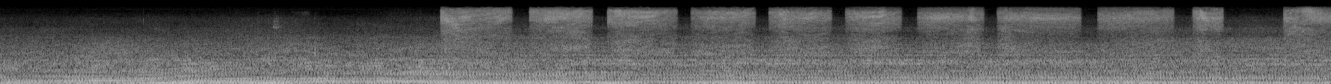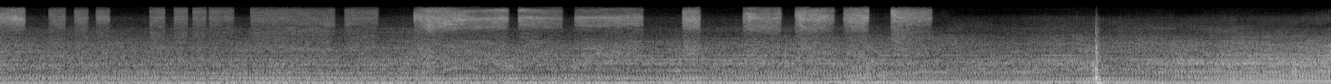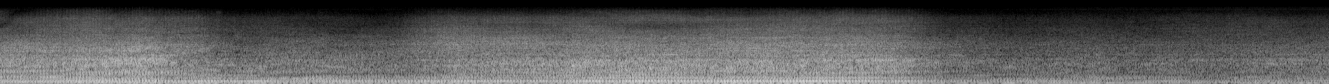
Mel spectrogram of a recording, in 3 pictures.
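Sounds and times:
low mechanical hum: 0.0s - 27.8s
compressed-air spray gun hissing: 4.4s - 22.7s.

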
